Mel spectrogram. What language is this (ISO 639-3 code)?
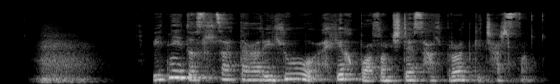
mon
